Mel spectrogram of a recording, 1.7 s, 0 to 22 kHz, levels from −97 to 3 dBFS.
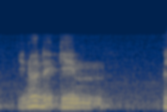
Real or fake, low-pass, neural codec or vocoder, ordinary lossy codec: fake; 7.2 kHz; vocoder, 22.05 kHz, 80 mel bands, HiFi-GAN; none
